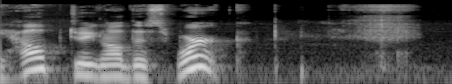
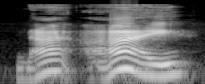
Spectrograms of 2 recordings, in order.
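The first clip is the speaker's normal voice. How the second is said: louder, gruff grumbling dog; 8 dB louder than usual. Acted.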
